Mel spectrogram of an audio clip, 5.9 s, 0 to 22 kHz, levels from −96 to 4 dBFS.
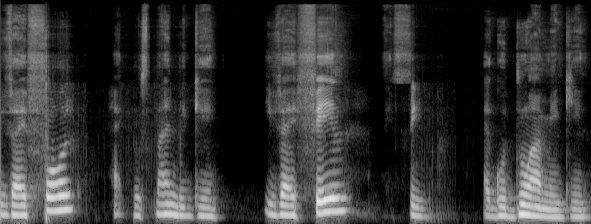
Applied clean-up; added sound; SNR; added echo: neural mask model DeepFilterNet 3.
